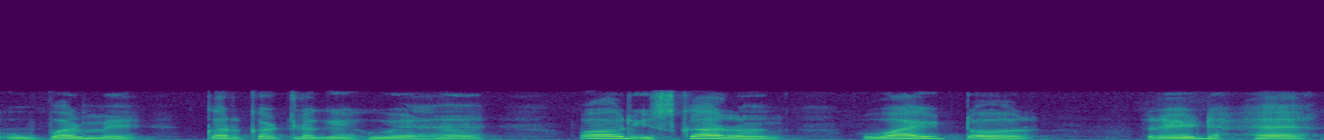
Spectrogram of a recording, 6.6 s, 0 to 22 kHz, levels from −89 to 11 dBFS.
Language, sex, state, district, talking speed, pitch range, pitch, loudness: Hindi, female, Jharkhand, Garhwa, 120 wpm, 225-255 Hz, 235 Hz, -16 LUFS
